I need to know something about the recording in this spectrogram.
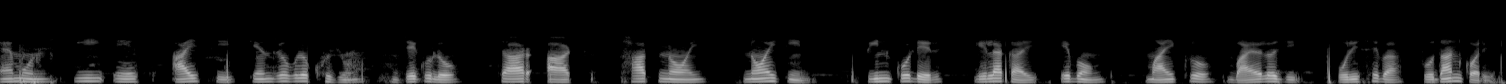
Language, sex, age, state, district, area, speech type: Bengali, male, 30-45, West Bengal, Nadia, rural, read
